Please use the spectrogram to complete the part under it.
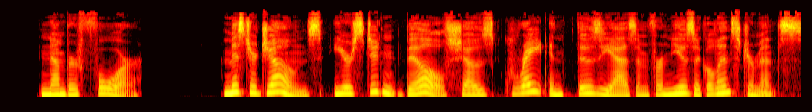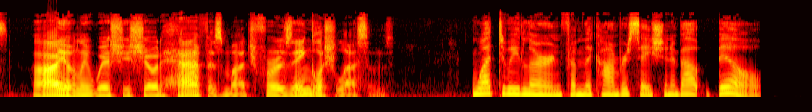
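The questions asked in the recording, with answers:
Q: What do we learn from the conversation about Bill?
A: He is much more interested in music than in English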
